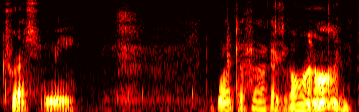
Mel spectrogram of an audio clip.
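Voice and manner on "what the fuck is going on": normal talking voice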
